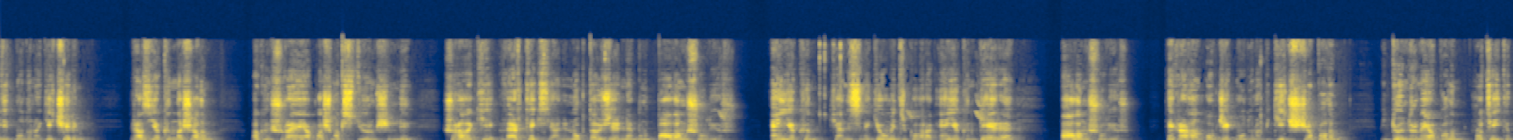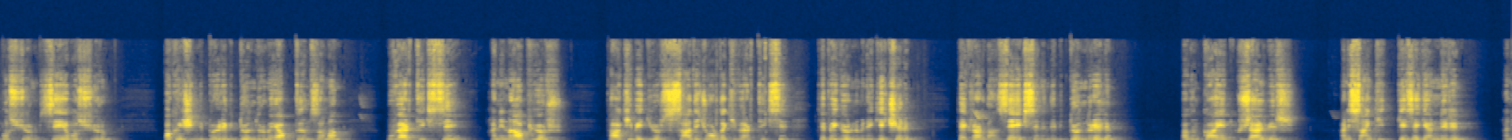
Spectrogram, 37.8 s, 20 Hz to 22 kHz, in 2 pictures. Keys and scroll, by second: 0.0 Tab, 4.1 <, 14.7 Tab, 17.1 r, 19.2 z, 29.1 7, 30.5 r, 31.1 z.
